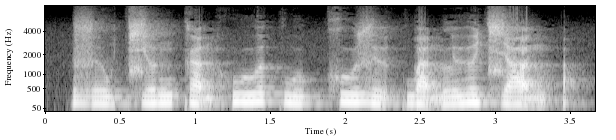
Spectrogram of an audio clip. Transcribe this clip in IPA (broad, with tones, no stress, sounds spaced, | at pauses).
z ə̤˨˩ w t͡ɕ əː˨˦ ŋ k a̰˧˨ n h w u˧ ə̯ k w u˨˩ k̚ x u˧ z ɨ̰˧˨ ə̯ k w a̰˧˨ n l ɨ˨˦ ə̯ t͡ɕ a̰˧˨ n ʔ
